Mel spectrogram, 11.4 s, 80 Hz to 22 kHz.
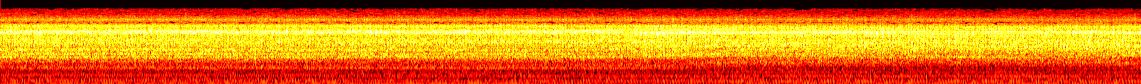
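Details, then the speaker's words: Suzuki Every Wagon DA64W, K6A 660cc, after replacing belt tensioner bearing (NGK 6909 DUM1) and tightening belt; steady smooth idle hum, no rattle or rubbing; normal idle. "Ayan, wala nang ingay. Tahimik na ulit yung ating makina. Pag smooth na siya, wala na siyang ingay na parang kumikis-kis."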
